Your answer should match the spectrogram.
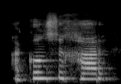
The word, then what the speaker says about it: aconsejar: That J is pronounced as a H, aconsejar sobre el alojamiento.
